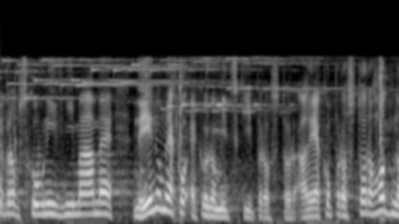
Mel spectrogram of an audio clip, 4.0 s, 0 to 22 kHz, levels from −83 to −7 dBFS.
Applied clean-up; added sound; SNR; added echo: none; Raindrop + Chime; 12 dB; none.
